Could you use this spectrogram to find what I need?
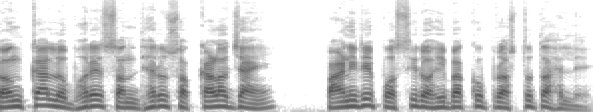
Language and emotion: Odia, neutral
